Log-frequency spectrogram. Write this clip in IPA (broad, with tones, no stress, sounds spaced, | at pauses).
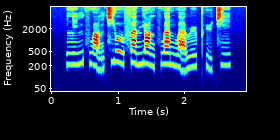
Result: l i˧˥ ŋ f w ɑ̰˨˩ ŋ t͡ɕ j o˥˧ ʊ̯ f ä˥˧ n̪ j ɑ˥˩ ŋ f w ä˥ n̪ w ä̰˨˩ ɻ ɻ̩˧˥ pʰ y̰˨˩ t͡ɕ i˥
